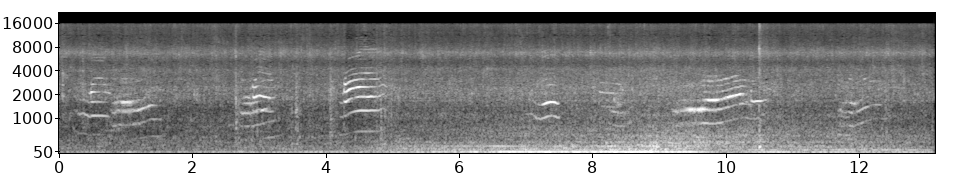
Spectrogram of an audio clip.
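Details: Kittens meow repeatedly: a busy string of high, bent mews, some stacked and overlapping, recurring every second or two over a continuous low engine-like rumble that swells in the middle.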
